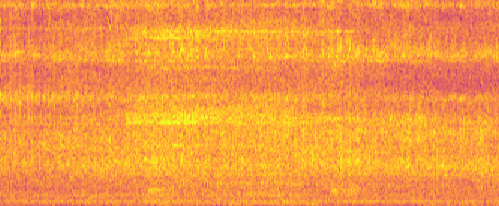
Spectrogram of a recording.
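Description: Construction hoist's electric rack-and-pinion drive running steadily, with a faint motor hum, as the car travels along the toothed mast while it is being greased.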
